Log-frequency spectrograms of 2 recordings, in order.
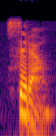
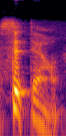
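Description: First: The T is dropped and the words run together. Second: The T is held with a brief stop. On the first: "하나를 빼고 요렇게 소리를 낼 수도 있어요" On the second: "T 다음에 자음이 오면 소리를 살짝 끊어주셔야 돼요"

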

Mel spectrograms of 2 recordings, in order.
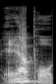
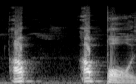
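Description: First: The first vowel sits between 'ah' and 'eh'. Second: The first vowel is a plain open 'ah'. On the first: The speaker calls it right. "エアポーみたいな" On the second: The speaker calls it wrong. "アアポーじゃなくて"

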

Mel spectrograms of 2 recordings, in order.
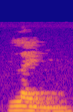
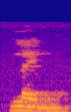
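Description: First: It is said quickly as a single syllable. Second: The same.

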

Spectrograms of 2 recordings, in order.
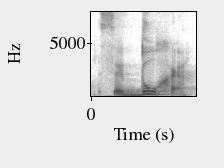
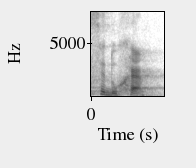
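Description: First: The stress is on the middle syllable. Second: The stress is on the last syllable. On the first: The speaker calls it right. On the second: The speaker calls it wrong. "а не «седухе»"

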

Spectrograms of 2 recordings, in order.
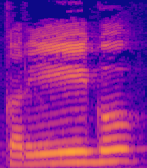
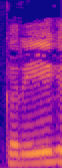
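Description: First: The middle of the word is drawn out. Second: The middle of the word is said short. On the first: The speaker calls it right. "ਲਮਕਾ ਕੇ ਰਾਰੇ ਅਤੇ ਗੱਗੇ ਦੇ ਵਿੱਚ dash ਦੇ ਕੇ ਲਮਕਾ ਕੇ ਬੋਲਣਾ ਹੈ" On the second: The speaker calls it wrong. "ਕਰੇਗ ਨਹੀਂ ਕਹਿਣਾ"

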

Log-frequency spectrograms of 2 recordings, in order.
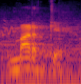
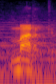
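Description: First: The word ends with an extra vowel sound. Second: The word ends in a bare consonant sound. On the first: The speaker calls it wrong. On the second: The speaker calls it right.

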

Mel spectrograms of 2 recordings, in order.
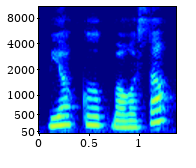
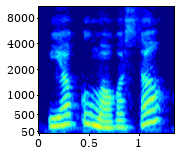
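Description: The two takes are said the same way.

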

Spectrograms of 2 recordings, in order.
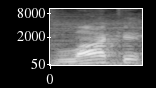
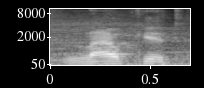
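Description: First: It sounds like the word locket. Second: It sounds different from the word locket. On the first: This is how it is said in the United States. "So it's Lockett here" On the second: This is how it is said in other parts of the world. "Lockett out of here"

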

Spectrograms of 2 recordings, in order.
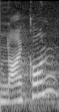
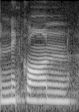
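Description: First: Nikon is said with the American pronunciation. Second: Nikon is said with a non-American pronunciation. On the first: "or Nikon for our Americans" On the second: "I always say it wrong"

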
